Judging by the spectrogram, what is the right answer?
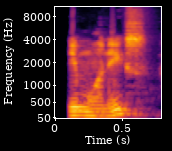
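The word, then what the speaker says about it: mnemonics: तो the language of symbols और निमोनिक्स, देखिए निमोनिक्स में एम साइलेंट होता है, निमोनिक्स is known as assembly language, is known as assembly language.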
